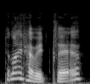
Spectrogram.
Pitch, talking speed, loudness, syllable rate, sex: 190 Hz, 335 wpm, -18 LUFS, 8.1 syllables/s, male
